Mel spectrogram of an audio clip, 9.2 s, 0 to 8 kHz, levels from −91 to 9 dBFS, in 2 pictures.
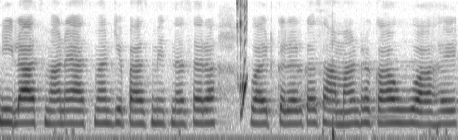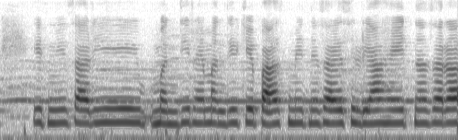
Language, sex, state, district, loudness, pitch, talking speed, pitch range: Hindi, female, Odisha, Khordha, -20 LUFS, 255 Hz, 195 wpm, 245-260 Hz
